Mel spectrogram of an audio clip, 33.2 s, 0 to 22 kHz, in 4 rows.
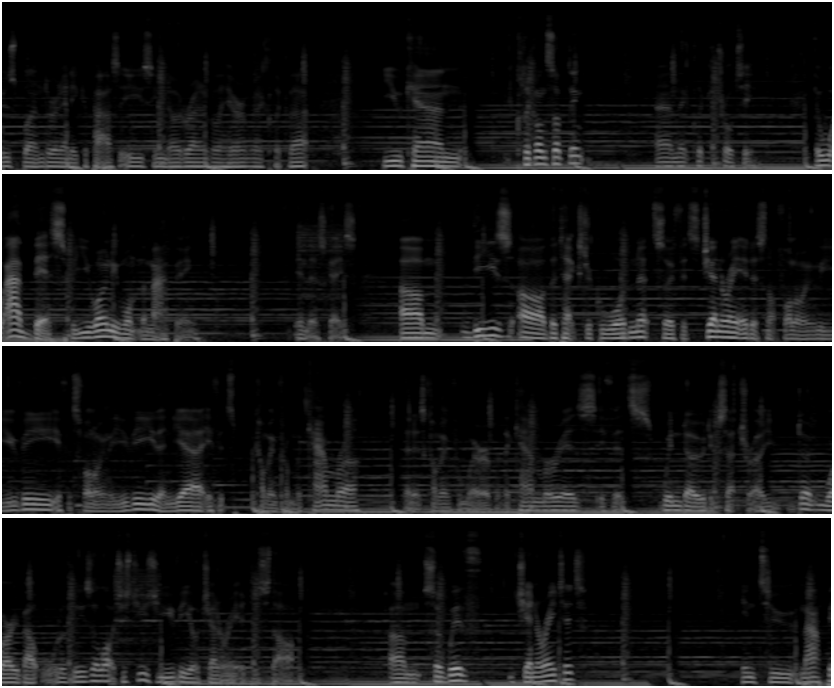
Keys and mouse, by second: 1.9 click, 3.4 click, 4.2 middle click, 5.2 click, 7.1 ctrl+t, 8.1 click, 9.1 x, 9.6-10.4 drag, 10.7 click, 11.8 shift+middle drag, 12.5 middle click, 13.0-14.4 drag, 14.9-15.6 drag, 16.8 ctrl+z, 17.1 click, 17.2-18.1 drag, 18.4 ctrl+z, 18.7-19.3 drag, 20.2 KP_0, 21.0 shift+`, 21.9 Escape, 22.9-23.6 drag, 24.8 ctrl+z, 25.8-26.4 drag, 28.0 shift+click, 28.1 middle click, 28.5 middle click, 29.2 click, 29.9 click, 30.1-30.7 drag, 31.0 click, 32.2 middle click.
